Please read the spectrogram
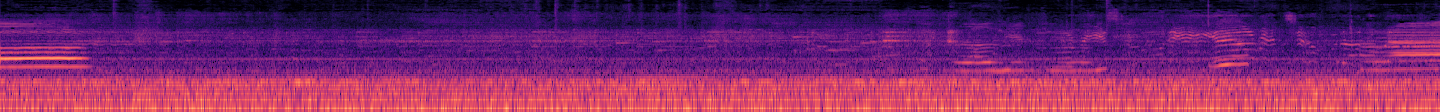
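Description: Steady drone of an airliner cabin, with short sung phrases coming and going over it, near the start, a few times in the second half and again at the end.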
